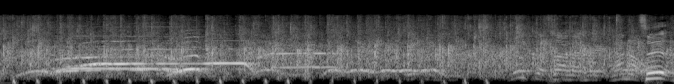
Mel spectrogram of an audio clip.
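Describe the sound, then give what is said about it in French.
A show audience applauds the evening's guests, Pierre-Luc Pomerleau and Guy Nantel, as the show begins: a dense wash of clapping lasting several seconds, with a regular low rhythmic thump underneath and cheers or whoops rising over it. “J'aimerais ça qu'on donne bonne main d'applaudissement à mes invités de ce soir, Pierre-Luc Pomerleau et Guy Nantel.”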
